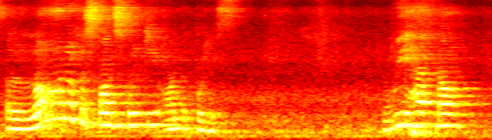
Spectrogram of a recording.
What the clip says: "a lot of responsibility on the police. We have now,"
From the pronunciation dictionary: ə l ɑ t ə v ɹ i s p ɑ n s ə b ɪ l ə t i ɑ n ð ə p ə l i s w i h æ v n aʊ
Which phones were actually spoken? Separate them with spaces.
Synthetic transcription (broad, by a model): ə l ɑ ə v ɹ i s p ɑ n s ə b ɪ l ə t i ɑ n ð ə p ə l i s w i h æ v n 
